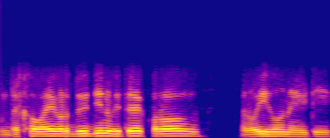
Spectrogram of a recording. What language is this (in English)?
Odia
